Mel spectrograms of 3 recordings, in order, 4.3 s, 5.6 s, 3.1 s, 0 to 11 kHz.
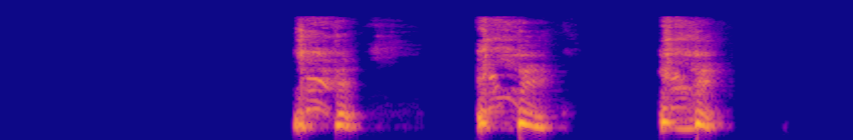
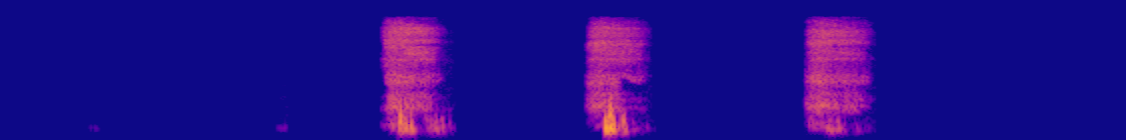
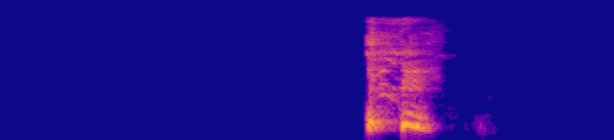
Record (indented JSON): {
  "three_cough_length": "4.3 s",
  "three_cough_amplitude": 26101,
  "three_cough_signal_mean_std_ratio": 0.33,
  "exhalation_length": "5.6 s",
  "exhalation_amplitude": 17724,
  "exhalation_signal_mean_std_ratio": 0.21,
  "cough_length": "3.1 s",
  "cough_amplitude": 27171,
  "cough_signal_mean_std_ratio": 0.22,
  "survey_phase": "beta (2021-08-13 to 2022-03-07)",
  "age": "18-44",
  "gender": "Female",
  "wearing_mask": "No",
  "symptom_cough_any": true,
  "symptom_runny_or_blocked_nose": true,
  "symptom_sore_throat": true,
  "symptom_abdominal_pain": true,
  "symptom_fatigue": true,
  "symptom_other": true,
  "smoker_status": "Never smoked",
  "respiratory_condition_asthma": false,
  "respiratory_condition_other": false,
  "recruitment_source": "Test and Trace",
  "submission_delay": "2 days",
  "covid_test_result": "Positive",
  "covid_test_method": "LFT"
}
